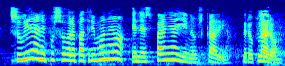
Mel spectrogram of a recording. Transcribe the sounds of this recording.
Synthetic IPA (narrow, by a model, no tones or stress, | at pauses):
suβ̞iðaenimpusoɣɾepat̪ɾimõnjoene̞spaɲaje̞newskaðjope̞ɾo̞klaɾo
